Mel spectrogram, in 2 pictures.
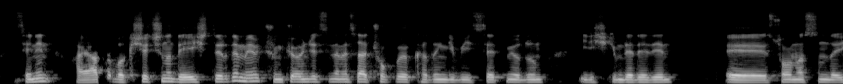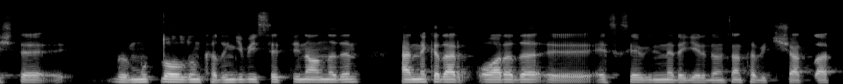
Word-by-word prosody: senin 140 +5 -1
hayata 110 +4 -1
bakış 110 +4 -1
açını 135 +1 -1
değiştirdi 115 +7 +1
mi? 150 -2 0
Çünkü 115 -2 -2
öncesinde 125 0 -2
mesela, 120 -1 +1
"Çok 120 -1 -6
böyle 115 -1 +1
kadın 115 0 -2
gibi 110 0 -3
hissetmiyordum 110 +1 -2 0.3
ilişkimde," 110 0 -1
dedin. 110 0 0 0.5
Eee, 100 -2 +5
sonrasında, 110 +1 -1
işte, 105 0 -2 0.6
böyle, 110 -2 -2
mutlu 115 +2 +2
oldun, 115 -1 +6
kadın 110 -1 -3
gibi 115 +1 -1
hissettiğini 115 0 -2
anladın. 115 +1 +2 0.4
Her 115 0 +6
ne 120 -1 +3
kadar 115 -1 +4
o 115 -1 +2
arada, 115 0 +3
eee, 105 - -3
eski 110 0 -7
sevgiline 110 0 -1
de 105 - +1
geri 105 -1 -2
dönsen 100 +2 -3
tabii 100 -3 -4
ki 100 - -12
şartlar, 95 0 -1
115 Hz, 140 wpm, -23 LUFS, 110-115 Hz, 0.6 s, oldun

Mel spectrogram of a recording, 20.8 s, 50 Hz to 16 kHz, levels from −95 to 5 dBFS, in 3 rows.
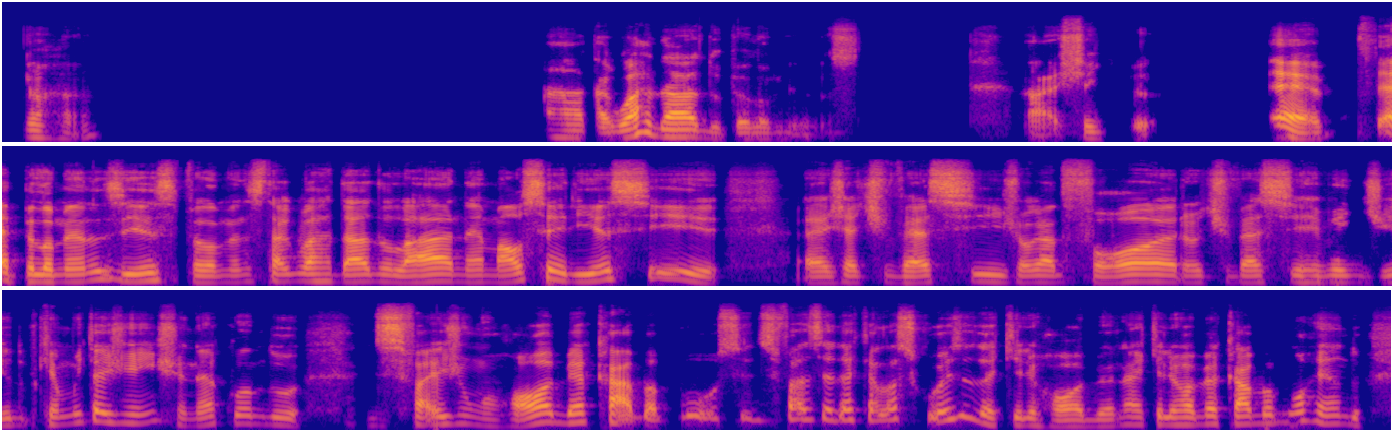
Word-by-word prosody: Aham. - - -12 2.2
Ah, 140 -1 -6
tá 115 - -4
guardado, 150 - +4
pelo 115 0 -11
menos. 120 - -13 0.8
Ah, - - -5
achei - - -2
que 405 - -18 0.7
é - - +8 0.3
é, - - +6
pelo 140 -1 +1
menos 135 +6 -1
isso, 155 +3 +1
pelo 125 -1 -3
menos 130 +2 -2
tá - - -1
guardado 140 -2 0
lá, 130 +3 +4
né. 130 -1 -6
Mal 130 +3 +1
seria 285 - +2
se, 325 - +3 0.4
eh, - - -2
já - - 0
tivesse 280 -1 +2
jogado 125 - -3
fora 135 +2 +1
ou 125 - -11
tivesse 125 +1 +1
revendido, 125 +1 -7
porque 155 - -8
muita 190 +5 -4
gente, 185 -5 -4
né, 155 - -8
quando 160 -5 -12 0.3
desfaz 140 +3 +4
de 175 - -7
um 140 -6 -18
hobby, 195 +10 +1
acaba 205 - +2
por 345 +2 -15
se 300 - -4
desfazer 245 0 -3
daquelas 245 +2 -3
coisas 275 +8 -8
daquele 145 -1 -7
hobby, 125 0 -6
né. 160 +2 -8
Aquele 150 0 -8
hobby 155 +2 -3
acaba 165 +2 -1
morrendo 190 -7 -9
145 Hz, 155 wpm, -25 LUFS, 130-190 Hz, 2.2 s, é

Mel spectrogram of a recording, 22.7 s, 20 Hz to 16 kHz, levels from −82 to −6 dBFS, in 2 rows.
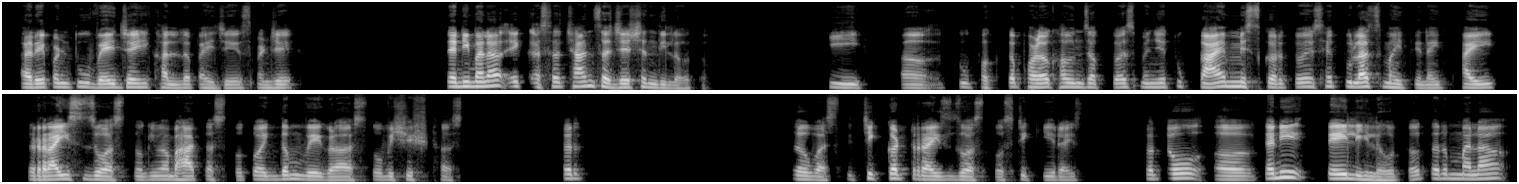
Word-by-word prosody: "अरे 150 0 +4
पण 165 -1 -2
तू 175 - -3
व्हेजही 150 +2 +4
खाल्लं 140 -2 -2
पाहिजेस," 130 0 -6
म्हणजे 135 +1 -3 1.2
त्यानी 185 +1 +7
मला 190 +3 +6
एक 185 -2 -9
असं 185 +3 -3
छान 185 +2 +3
सजेशन 150 -1 +1
दिलं 120 -3 -5
होतं, 115 +1 -16 0.9
की 145 -4 -3 0.3
अ, 135 -1 -1 0.3
तू 165 - -8
फक्त 145 +3 -6
फळं 160 0 +4
खाऊन 165 -1 -2
जगतोयेस 155 0 -4
म्हणजे 160 0 -4
तू - - -11
काय 155 +4 +9
मिस 185 -1 -1
करतोयेस 165 +3 -3
हे - - -1
तुलाच 175 0 +4
माहिती 140 -4 -5
नाही, 125 +1 -5 0.2
थाई 140 0 +3 0.5
राईस 155 +3 +7
जो 150 - 0
असतो 135 0 -4
किंवा 145 +1 -4
भात 140 0 +1
असतो 140 +1 -10
तो 155 - -1
एकदम 160 +3 -2
वेगळा 130 -2 +1
असतो, 130 +2 -6
विशिष्ट 135 +1 -8
असतो. - - -13 0.7
तर 185 0 -1 1.6
चव 145 -3 -2
असते, 135 +4 -11
चिकट 190 0 0
राईस 140 -3 +2
जो 140 - -2
असतो 130 -1 -6
स्टिकी 140 +2 -10
राईस. 130 -1 -8 0.5
तर 175 - -3
तो 190 - +1 0.2
अ, 145 - -2 0.3
त्यानी 225 +5 +7 0.3
ते 180 0 +10
लिहिलं 145 -5 0
होतं. 125 +5 -6
तर 180 0 -2
मला 180 +1 -1
150 Hz, 165 wpm, -24 LUFS, 135-170 Hz, 1.6 s, ते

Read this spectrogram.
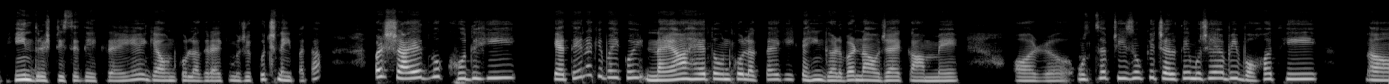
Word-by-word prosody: हीन 215 0 +9
दृष्टि 185 0 -1
से 185 +2 -6
देख 175 -1 -6
रहे 175 0 -3
हैं 230 +3 -1
या 185 -2 +1
उनको 180 +1 -4
लग 175 -1 -4
रहा 170 - -1
है - - -3
कि 190 - -11
मुझे 180 0 -4
कुछ 230 +2 -1
नहीं 185 -5 +1
पता। 250 - -8 0.5
पर 345 +2 +6
शायद 290 0 +6
वो 360 - +1 0.2
खुद 275 -1 +1
ही 295 +3 0 0.4
कहते 240 +4 +3
हैं 335 - -2
न - - -4
कि 375 - -4
भई 320 -1 -2
कोई 305 +2 -2
नया 200 +5 +5
है 250 0 +5
तो 250 +1 +1
उनको 245 +1 +2
लगता 225 0 -2
है 230 - -1
कि 230 0 -7
कहीं 205 +1 +1
गड़बड़ 185 +2 +1
ना 195 -1 +2
हो 180 -1 0
जाए 185 0 0
काम 175 -2 -1
में 175 +1 -2 0.7
और 165 -1 -4 0.3
उन 235 -1 -1
सब 295 0 -1
चीज़ों 280 0 0
के - - 0
चलते 260 0 +1
मुझे 275 +1 +1
अभी 280 0 0
बहुत 250 +7 -5
ही 250 0 +1 0.5
अ, 205 - +1
230 Hz, 225 wpm, -23 LUFS, 185-275 Hz, 0.7 s, हीन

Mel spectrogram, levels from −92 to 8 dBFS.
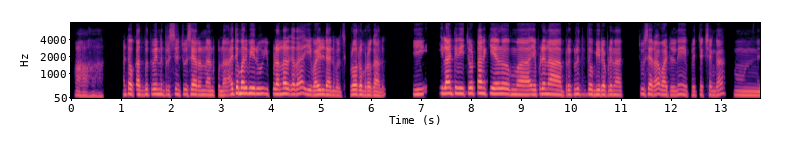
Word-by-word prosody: ఆహాహాహా! 130 -4 -9 0.4
అంటే 180 +3 -2
ఒక 185 - -12
అద్భుతమైన 190 +2 -2
దృశ్యం 175 +3 -4
చూశారననుకున్నారు. 170 -3 -1
అయితే 200 +4 +5
మరి 220 0 +6
మీరు 210 -1 +4 0.2
ఇప్పుడన్నారు 195 +2 +2
గదా! 195 +2 0 0.2
ఈ - - +1
వైల్డ్ 180 +1 +3
యానిమల్స్ 150 -5 -4
క్రూర 180 0 +2
మృగాలు 150 -3 -1 0.7
ఈ - - +1 0.5
ఇలాంటివి 220 0 +5
చూట్టానికి 220 -1 +2
ఎవరో 210 0 +3 0.2
మ - - +1 0.3
ఎప్పుడైనా 200 +1 +1 0.3
ప్రకృతితో 180 +1 -3
మీరు 180 -1 +2
ఎప్పుడైనా 170 0 -2 0.4
చూసారా 190 -1 0
వాటిల్ని 165 +1 -3 0.2
ప్రత్యక్షంగా? 160 +2 -5 0.3
హ్మ్. 150 -2 -5
175 Hz, 125 wpm, -21 LUFS, 160-195 Hz, 0.7 s, మరి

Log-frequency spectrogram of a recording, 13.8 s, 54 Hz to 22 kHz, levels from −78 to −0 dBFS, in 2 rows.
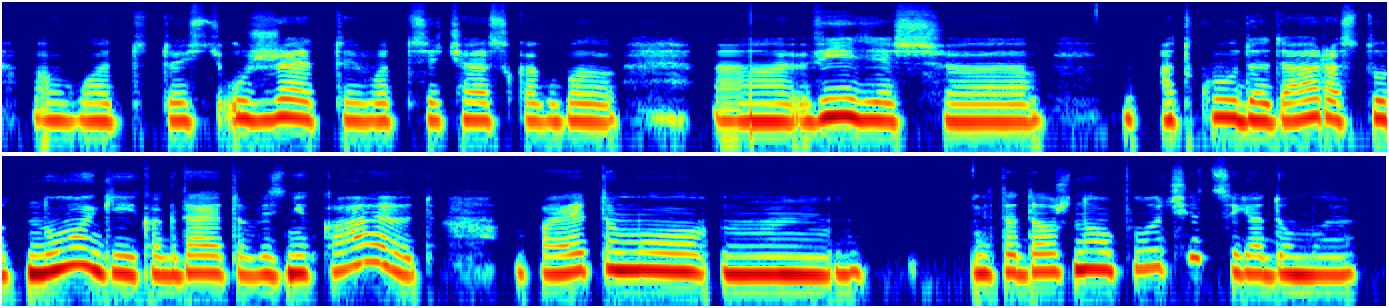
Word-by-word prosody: А, 215 - -6
вот. 195 -1 -3 0.2
То 195 - -6
есть 185 -1 -5
уже 215 0 +1
ты 195 -1 -4
вот 195 0 -4
сейчас 200 0 -5
как 195 -1 -6
бы, 190 0 -3 0.5
а, 195 -2 0
видишь, 205 -1 +2
а, 185 -1 -1 0.5
м, 215 - -6
откуда, 205 0 +1
да, 200 +4 +1
растут 210 -2 -2
ноги, 220 -1 +5
и - - -1
когда 200 +1 -1
это 200 -1 -2
возникает. 205 - -1 0.5
Поэтому, 230 +1 +3
м, 200 0 +3 0.5
это 210 +1 0
должно 225 +3 +2
получиться, 255 - -6
я 205 -1 -2
думаю. 195 0 0
205 Hz, 125 wpm, -18 LUFS, 195-220 Hz, 0.5 s, ноги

